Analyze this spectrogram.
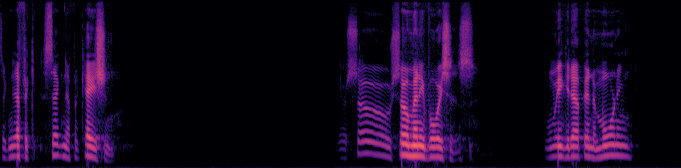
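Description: An elderly man preaches into a microphone in measured phrases with long pauses.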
